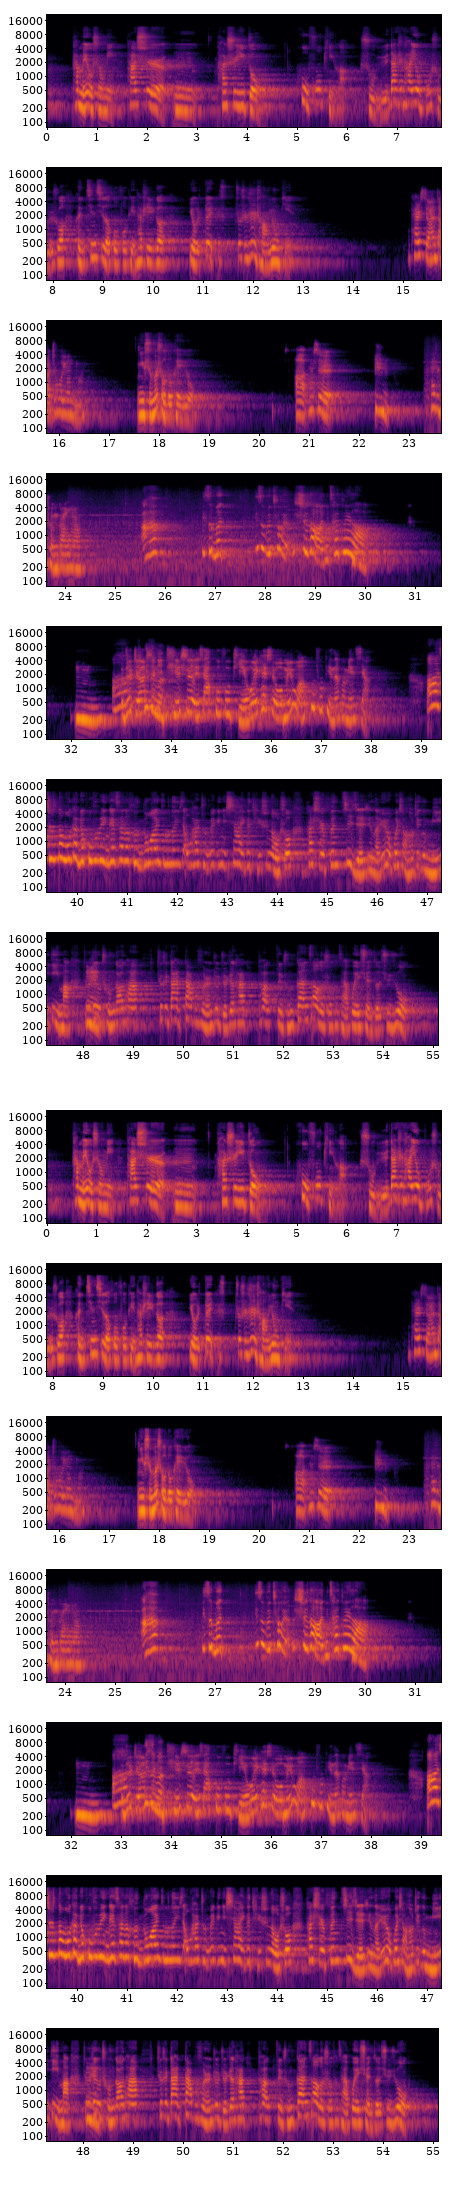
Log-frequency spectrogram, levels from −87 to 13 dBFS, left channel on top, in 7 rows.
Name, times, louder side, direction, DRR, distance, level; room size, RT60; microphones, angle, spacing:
voice 1, 0.5-3.0 3.4-4.4 5.1-6.0 6.3-10.4 10.7-12.8 17.6-18.7 25.5-25.9 26.7-27.2 27.8-30.1 32.8-33.2 33.5-33.9 38.8-49.1 49.5-54.5, right 3 dB, 35° right, 11 dB, 0.8 m, -21 dB
voice 2, 15.2-16.6 20.7-21.5 22.3-22.7 23.4-24.4 29.7-29.9 32.1-32.7 33.0-38.0 48.0-48.4, left 1 dB, 25° left, 9 dB, 1.1 m, -23 dB
sound 1, 23.3-29.2, right 1 dB, 10° right, 1.7 m, -42 dB
26.0 x 24.5 x 9.4 m, 2.3 s
head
